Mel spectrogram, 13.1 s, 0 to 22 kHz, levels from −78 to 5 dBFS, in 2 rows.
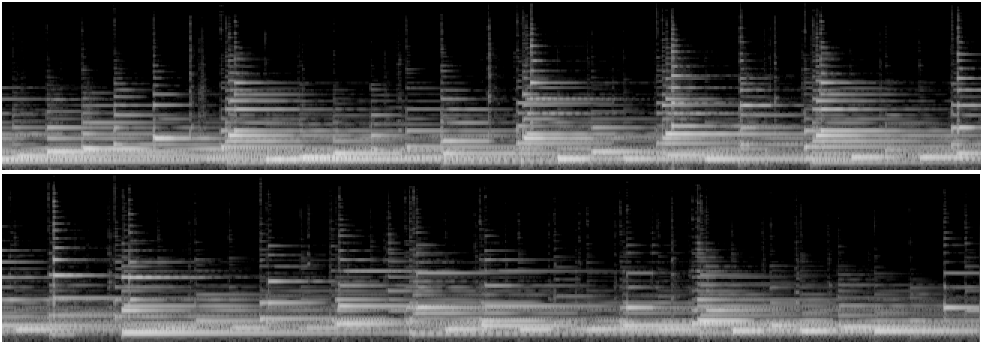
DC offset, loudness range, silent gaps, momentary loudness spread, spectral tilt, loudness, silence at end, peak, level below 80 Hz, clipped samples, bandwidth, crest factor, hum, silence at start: under 0.1%; 3 LU; none; 6 LU; -7 dB/octave; -17 LUFS; 0 s; 0 dBFS; -58 dBFS; under 0.1%; 15 kHz; 14 dB; none; 0 s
